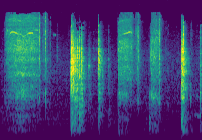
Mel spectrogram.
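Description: Cordless drill running in two short bursts as it bores into thin wooden strips, with two sharp wooden clacks between them as strips knock against the workbench.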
